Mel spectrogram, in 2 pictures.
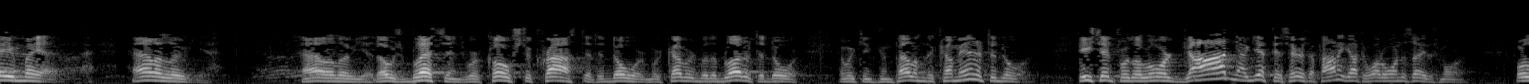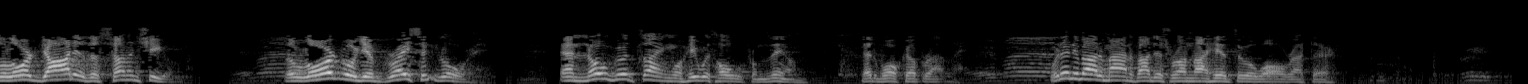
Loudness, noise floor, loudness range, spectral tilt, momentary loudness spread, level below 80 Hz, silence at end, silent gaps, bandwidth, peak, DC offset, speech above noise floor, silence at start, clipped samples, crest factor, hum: -26 LUFS; -60 dBFS; 7 LU; -10 dB/octave; 18 LU; -68 dBFS; 0.45 s; 17.30-17.58 s, 20.27-20.35 s, 20.41-20.45 s, 20.76-20.87 s, 29.52-29.57 s; 5.8 kHz; -4 dBFS; under 0.1%; 35 dB; 0 s; under 0.1%; 22 dB; none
